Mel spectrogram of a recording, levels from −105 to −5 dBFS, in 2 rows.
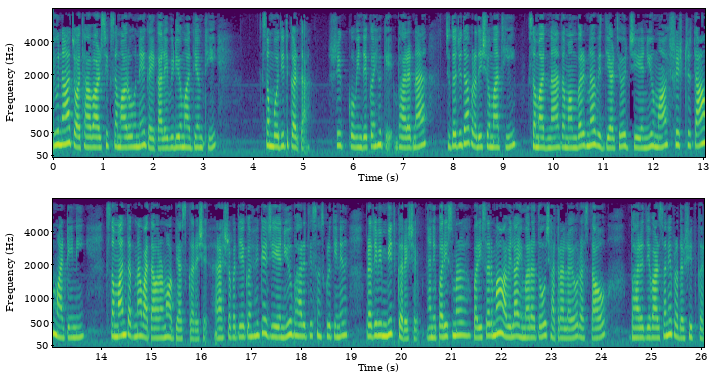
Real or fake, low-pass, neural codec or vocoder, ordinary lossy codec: real; 7.2 kHz; none; none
